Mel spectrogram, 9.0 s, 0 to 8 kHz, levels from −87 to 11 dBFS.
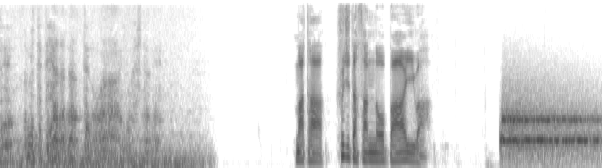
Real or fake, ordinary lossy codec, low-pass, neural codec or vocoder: fake; Opus, 64 kbps; 7.2 kHz; vocoder, 44.1 kHz, 128 mel bands every 512 samples, BigVGAN v2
